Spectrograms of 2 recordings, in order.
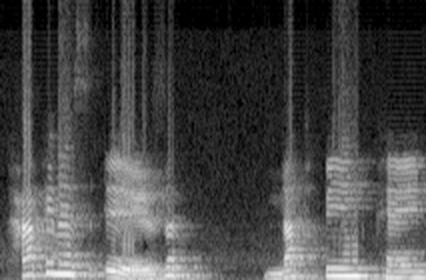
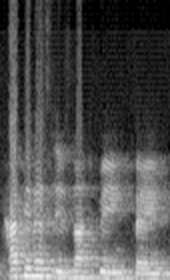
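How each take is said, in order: First: There is a pause after "is". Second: There is no pause after "is". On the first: The speaker calls it right. "pay attention to the way I read this quotation" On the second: The speaker calls it wrong. "we don't say"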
